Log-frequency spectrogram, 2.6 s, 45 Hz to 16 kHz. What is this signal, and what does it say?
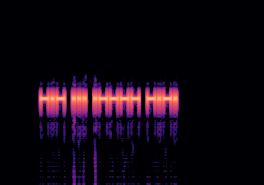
Morse code, heard as a keyed tone, about 44 wpm, 700 Hz. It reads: KS1C
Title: USA Call Signs - 4 Characters - 6x Character Spacing - 45wpm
